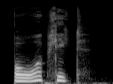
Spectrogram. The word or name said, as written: borgerpligt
